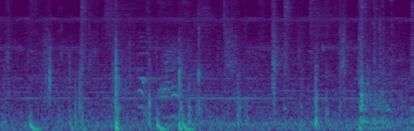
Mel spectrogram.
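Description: A basketball bouncing on a concrete court several times, with footsteps and a brief voice, over a background music beat.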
